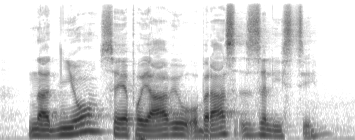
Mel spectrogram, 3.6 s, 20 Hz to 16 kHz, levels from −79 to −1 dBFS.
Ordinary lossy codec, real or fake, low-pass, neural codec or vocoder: none; real; 14.4 kHz; none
